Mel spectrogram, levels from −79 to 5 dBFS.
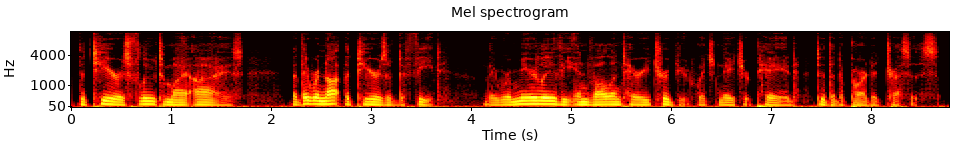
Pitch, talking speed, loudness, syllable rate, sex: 115 Hz, 185 wpm, -18 LUFS, 5.7 syllables/s, male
